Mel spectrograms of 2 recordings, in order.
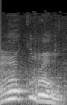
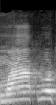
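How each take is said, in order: First: The first vowel is an 'u' sound. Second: The first vowel is an 'a' sound. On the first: The word is blurred so people won't understand it. The speaker calls it wrong. "হুজুরে মুকরু বলে না ভাই" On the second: The word is said clearly so people understand it. The speaker calls it right. "মাকরু ঠিক ভাবে বলতে চায় না"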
